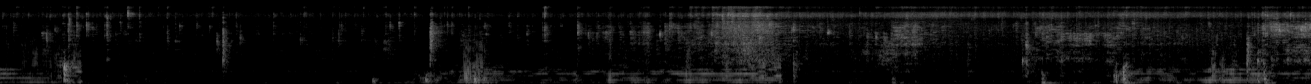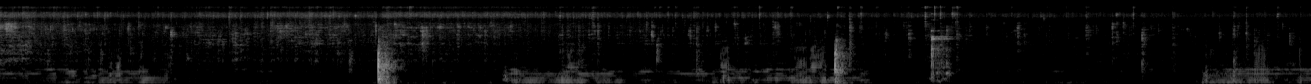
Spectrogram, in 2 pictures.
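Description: Beef burger patties sizzling in a frying pan, with a wooden spatula scraping and knocking against the pan now and then, loudest about two thirds of the way through. Under the sizzle a low hum cuts in and out every few seconds.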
